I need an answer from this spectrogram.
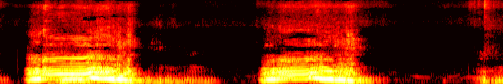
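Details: Lions, lionesses and cubs squabble over food on a kill, with the dominant males feeding first. Two loud, tonal snarls, each about a second long with a bending pitch, trailing into low growls.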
